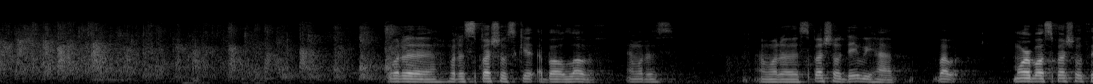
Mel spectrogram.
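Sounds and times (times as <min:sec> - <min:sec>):
audience applause: 0:00.0 - 0:04.0
speech: 0:03.9 - 0:06.8, 0:07.5 - 0:10.9.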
